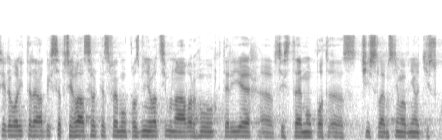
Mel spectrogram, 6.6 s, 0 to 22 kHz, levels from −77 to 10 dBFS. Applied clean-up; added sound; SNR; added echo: neural separator model SepFormer DNS4.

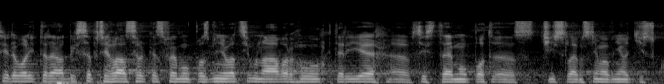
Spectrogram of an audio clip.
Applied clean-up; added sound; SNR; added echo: none; none; none; none.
